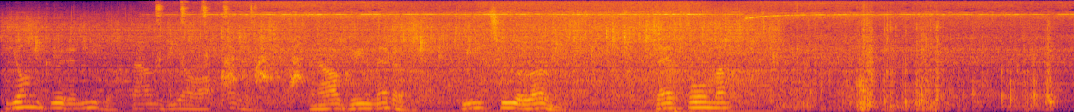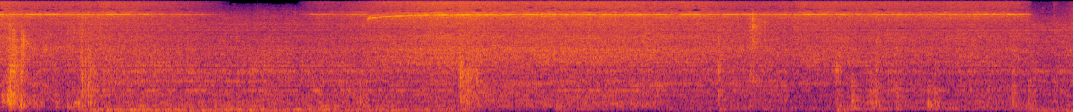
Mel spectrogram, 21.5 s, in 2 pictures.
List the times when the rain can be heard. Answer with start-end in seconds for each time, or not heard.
0.0-21.4.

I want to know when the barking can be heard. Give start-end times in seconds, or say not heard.
1.6-3.1.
